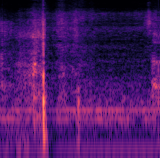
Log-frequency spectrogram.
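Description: Handling knocks of a phone being repositioned by hand: one sharp knock about halfway in and a lighter tap a moment later, over a steady low hum.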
